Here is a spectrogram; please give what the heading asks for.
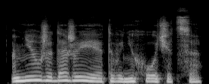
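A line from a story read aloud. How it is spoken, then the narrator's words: Sigh. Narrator (Russian): вздохнула Эстер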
